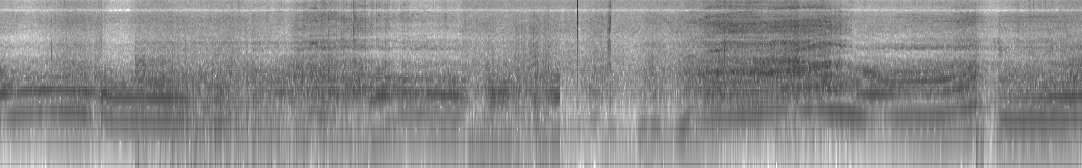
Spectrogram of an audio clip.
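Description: Gravel sprays and rattles under a car's tyres.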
